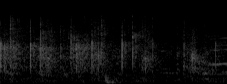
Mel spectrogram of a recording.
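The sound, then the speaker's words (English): Hand clapping of praise from a church audience during a service, with scattered sharp claps rising out of a looser wash of applause, mixed with voices throughout. “Come on, give God a hand clap of praise here today.”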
